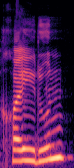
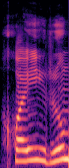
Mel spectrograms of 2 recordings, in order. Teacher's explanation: یا ساکن سے پہلے زبر ہے، یا لین، خیرم، تنوین کے بعد میم مشدد ہے، تنوین کو میم مشدد سے ملا کر غنہ کر کے پڑھیں گے۔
